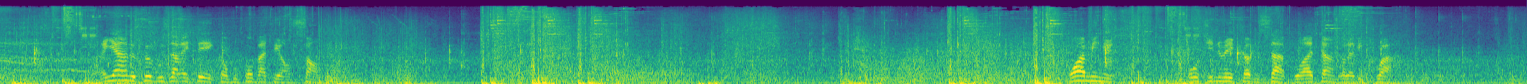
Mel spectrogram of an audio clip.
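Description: A young man talks into a headset microphone with animation.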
